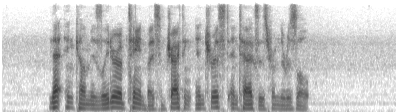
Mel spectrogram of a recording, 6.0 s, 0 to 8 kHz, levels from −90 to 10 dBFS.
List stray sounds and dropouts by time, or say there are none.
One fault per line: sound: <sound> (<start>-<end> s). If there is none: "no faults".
no faults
